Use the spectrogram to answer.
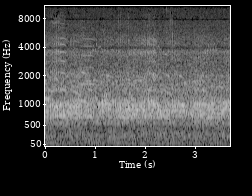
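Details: Sandhill cranes gathered in large flocks at Muscatatuck National Wildlife Refuge, Indiana, produce a short stretch of dense, continuous rolling calls from many birds together, a uniform chattering clamor.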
